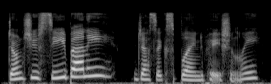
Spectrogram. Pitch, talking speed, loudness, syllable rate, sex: 285 Hz, 155 wpm, -20 LUFS, 5.7 syllables/s, female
